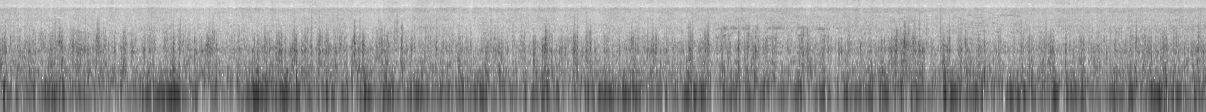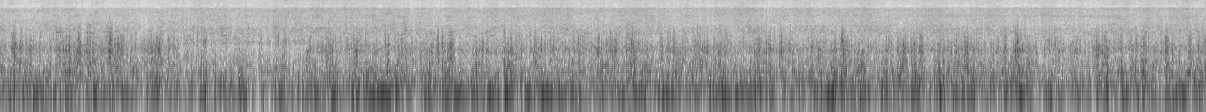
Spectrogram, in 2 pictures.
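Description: Long-tail boat's engine droning steadily under way, with wind buffeting the microphone.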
